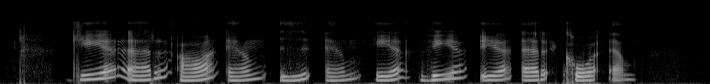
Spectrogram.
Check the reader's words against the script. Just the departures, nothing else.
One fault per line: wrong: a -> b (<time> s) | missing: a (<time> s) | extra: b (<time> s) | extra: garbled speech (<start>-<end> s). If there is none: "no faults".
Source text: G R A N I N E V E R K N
no faults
